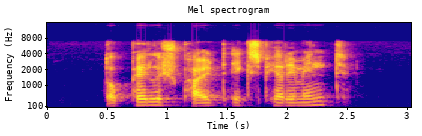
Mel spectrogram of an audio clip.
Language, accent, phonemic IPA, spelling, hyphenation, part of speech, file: German, Austria, /ˈdɔpəlʃpaltʔɛkspeʁiˌmɛnt/, Doppelspaltexperiment, Dop‧pel‧spalt‧ex‧pe‧ri‧ment, noun, De-at-Doppelspaltexperiment.ogg
- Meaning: double-slit experiment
